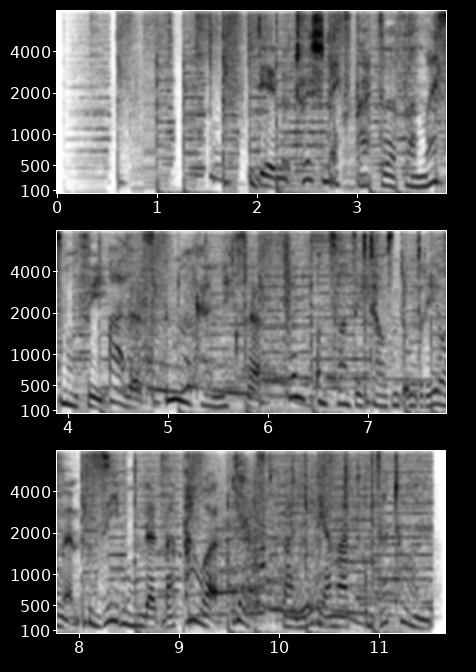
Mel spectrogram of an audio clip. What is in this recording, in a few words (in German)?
Werbung; MySmoothie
